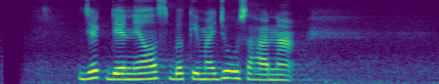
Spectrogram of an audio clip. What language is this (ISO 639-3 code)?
sun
